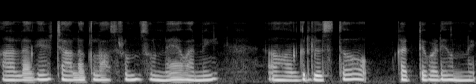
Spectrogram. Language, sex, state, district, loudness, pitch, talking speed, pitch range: Telugu, female, Andhra Pradesh, Sri Satya Sai, -15 LUFS, 210 Hz, 115 wpm, 205-220 Hz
